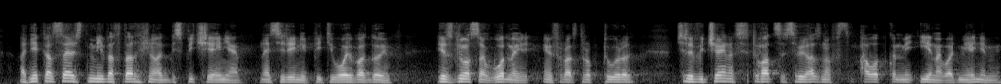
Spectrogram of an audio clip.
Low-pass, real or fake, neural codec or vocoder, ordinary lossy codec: 7.2 kHz; fake; codec, 16 kHz in and 24 kHz out, 0.6 kbps, FocalCodec, streaming, 4096 codes; none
